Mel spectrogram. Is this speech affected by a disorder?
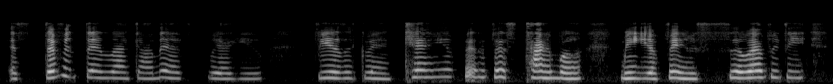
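Yes: cerebral palsy.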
